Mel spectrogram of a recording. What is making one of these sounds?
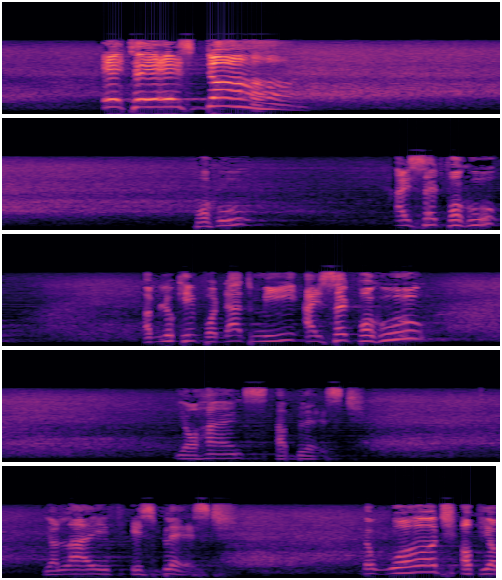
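A large crowd murmurs prayers.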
